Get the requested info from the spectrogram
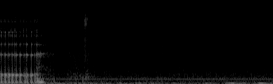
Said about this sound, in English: I feel like my Dr. Pepper sips are coming up on the mic. They are. I was just sipping myself.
